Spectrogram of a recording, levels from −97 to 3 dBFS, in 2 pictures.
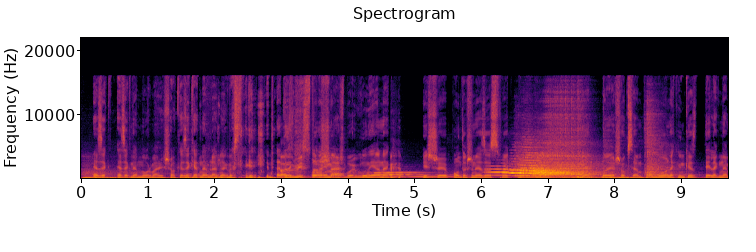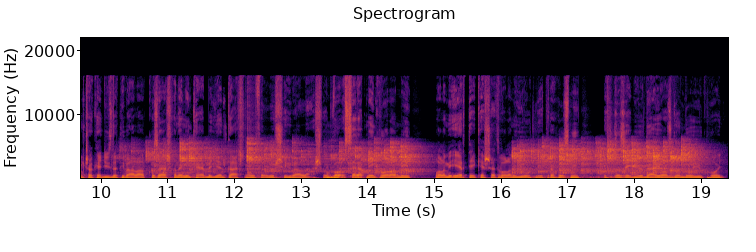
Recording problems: household noises; very loud; throughout; 3 dB above the speech

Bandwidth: 16 kHz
